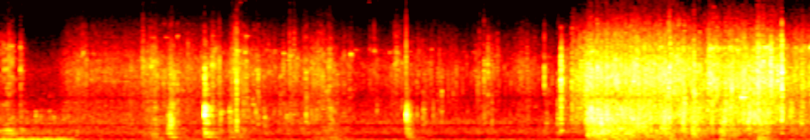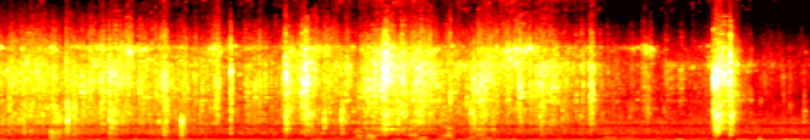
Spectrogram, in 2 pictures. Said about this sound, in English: Okay, so the dredger is coming back in, the boat's speeding up, and yep, you can kind of see the net.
